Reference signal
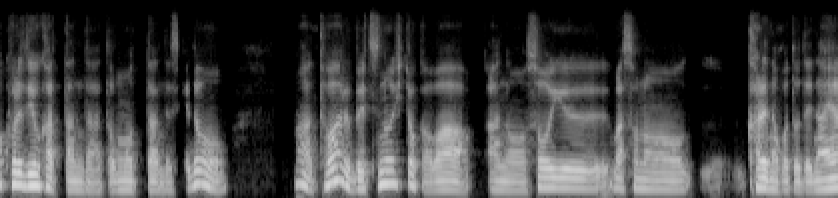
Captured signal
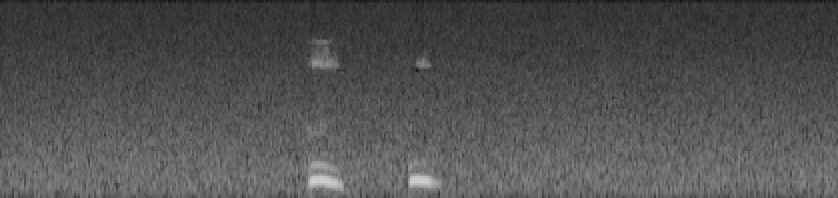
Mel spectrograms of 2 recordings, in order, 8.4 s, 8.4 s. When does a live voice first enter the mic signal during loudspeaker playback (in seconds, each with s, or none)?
3.1 s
